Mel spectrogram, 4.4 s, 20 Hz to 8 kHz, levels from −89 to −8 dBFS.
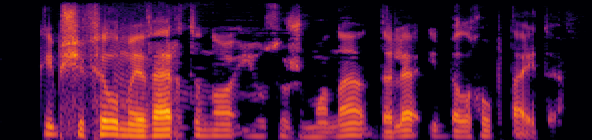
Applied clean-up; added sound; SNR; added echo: classical method Wiener filter.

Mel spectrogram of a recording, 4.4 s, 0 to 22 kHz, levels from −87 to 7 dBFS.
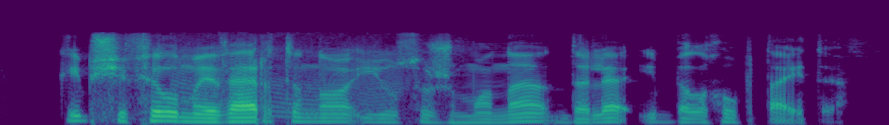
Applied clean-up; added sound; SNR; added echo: none; Fart; 18 dB; none.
